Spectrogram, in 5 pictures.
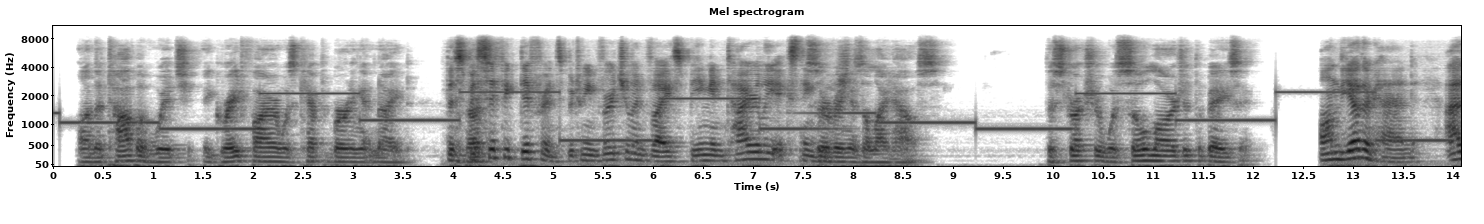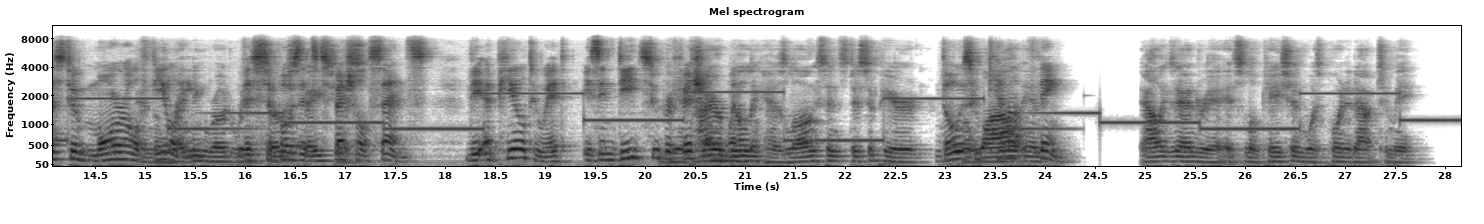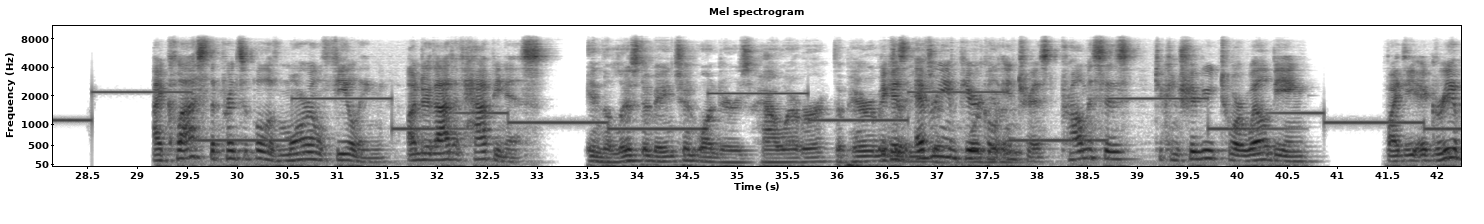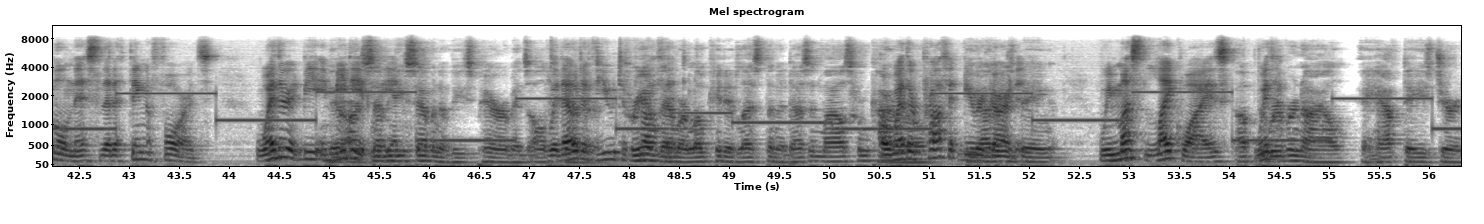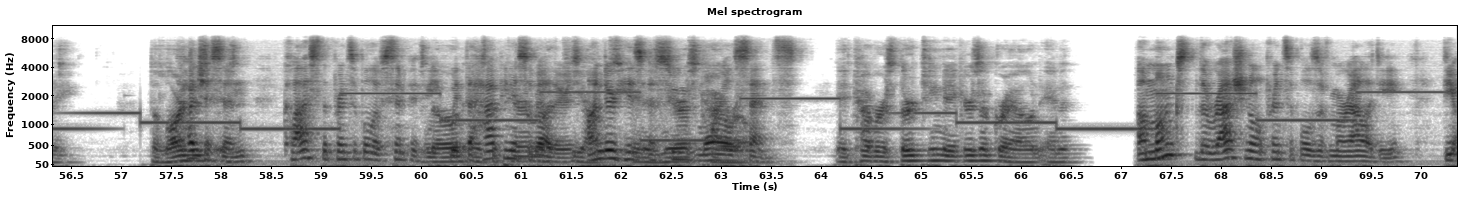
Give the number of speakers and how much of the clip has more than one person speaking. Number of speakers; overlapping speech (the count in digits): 2, about 23%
